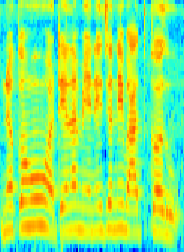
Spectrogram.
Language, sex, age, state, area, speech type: Gujarati, female, 18-30, Gujarat, rural, spontaneous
